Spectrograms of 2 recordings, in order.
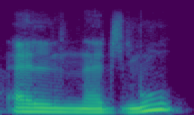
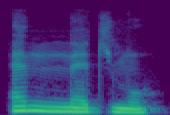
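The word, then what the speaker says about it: النجم: Donc on ne dira pas el najmu, mais plutôt en najmu.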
